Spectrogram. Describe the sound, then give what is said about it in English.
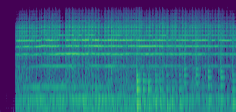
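A loud bank alarm siren rings nonstop at night as a thief breaks into the bank, starting abruptly and holding steady, shrill tones with a harsh, rattling buzz underneath for several seconds. “Just then, a siren rings and all of the lights in the bank turn on.”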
